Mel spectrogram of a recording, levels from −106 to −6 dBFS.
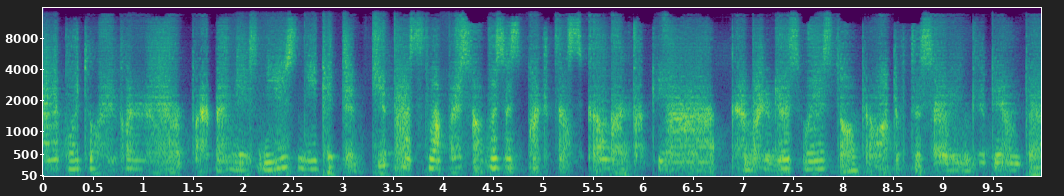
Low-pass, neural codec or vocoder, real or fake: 14.4 kHz; codec, 44.1 kHz, 0.9 kbps, DAC; fake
